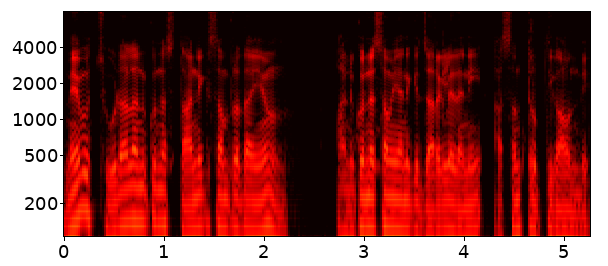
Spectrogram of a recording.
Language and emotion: Telugu, sad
